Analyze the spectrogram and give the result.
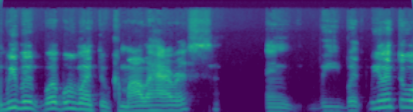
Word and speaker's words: Kamala: You better say it right. – Carmela Harris. – No. – That's not her name. – I can never pronounce her name. – Kamala.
